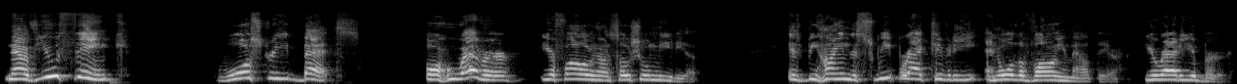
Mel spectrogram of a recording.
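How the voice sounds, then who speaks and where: A man's voice: high-pitched, lively intonation, unhurried, darkish tone. Blunt man checking "okay?" after every point. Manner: emphatic, punctuates nearly every point with "okay?" and "right?"; blunt street-wise slang. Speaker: trading room host. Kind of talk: live market commentary broadcast.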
